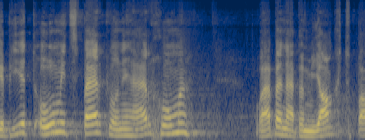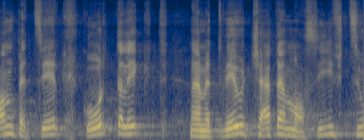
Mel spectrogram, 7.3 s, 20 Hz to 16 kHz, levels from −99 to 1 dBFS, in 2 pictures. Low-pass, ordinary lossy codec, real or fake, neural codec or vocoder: 14.4 kHz; Opus, 24 kbps; real; none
